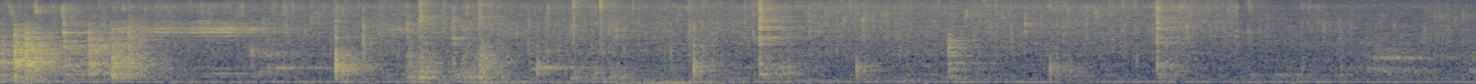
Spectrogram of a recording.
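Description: Sliced onions and green chillies sizzling in hot oil in a metal kadai while a slotted spatula stirs them, with sharp scrapes and knocks of the spatula against the pan. The sizzling starts loud and gradually dies down.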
